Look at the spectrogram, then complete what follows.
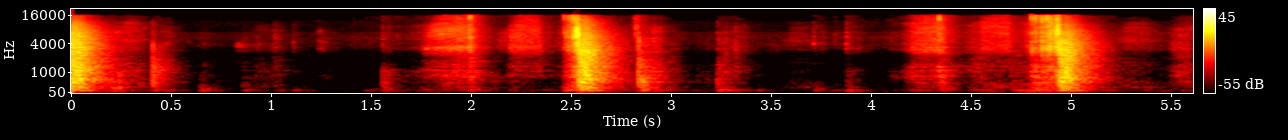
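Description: Kitchen knife roll-cutting a raw carrot on a plastic cutting board: a few separate cuts, spaced a second or two apart. Each cut ends in a sharp knock as the blade reaches the board, and the strongest two come about two and a half and five seconds in.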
